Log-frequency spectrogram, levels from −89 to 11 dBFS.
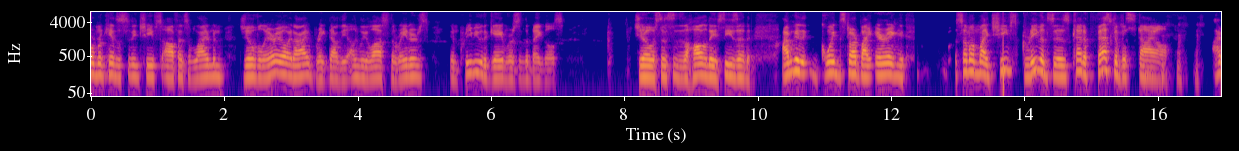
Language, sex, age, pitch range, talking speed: English, male, 30-49, 145-185 Hz, 170 wpm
